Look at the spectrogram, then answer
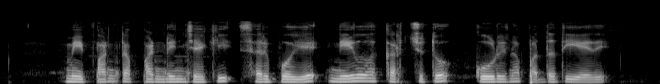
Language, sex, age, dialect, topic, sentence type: Telugu, male, 31-35, Southern, agriculture, question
